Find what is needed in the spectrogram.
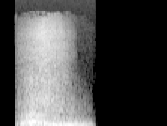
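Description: A whoosh sound effect for an animated title intro. It is one noisy sweep of about a second, heavy in the low end, that cuts off sharply.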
